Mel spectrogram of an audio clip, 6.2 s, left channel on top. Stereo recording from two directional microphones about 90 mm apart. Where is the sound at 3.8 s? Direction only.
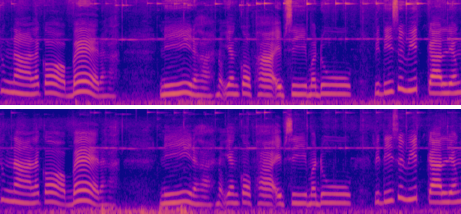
65° left (ahead or behind).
